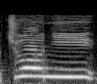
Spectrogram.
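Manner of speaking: high, loud call of a viewer's name. Real, not acted. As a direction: call the name out like across a room. (높고 큰 소리로 이름 부르기)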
